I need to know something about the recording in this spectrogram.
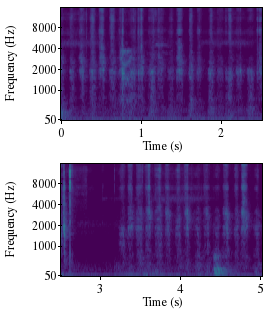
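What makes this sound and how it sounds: A coin edge is scraped repeatedly across the PRIZE panels of a thin, flat, red printed paper lottery scratchcard with a scratch-off coating, lying on a wooden table and held by fingers. Quick, rhythmic, bright scratchy strokes repeat steadily, with one sharper, louder scrape just before a short quiet pause. The scraping then resumes in the same rhythm.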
